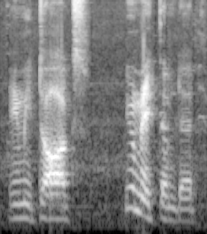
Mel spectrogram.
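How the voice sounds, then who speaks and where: A man voicing a boastful male goblin chieftain who booms his orders in broken, grandiose grammar. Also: very animated, moderate pace, fairly bright tone, breathy edge. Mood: commanding. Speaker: game master voicing a character.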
